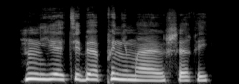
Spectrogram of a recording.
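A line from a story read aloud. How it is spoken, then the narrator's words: Laughing. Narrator (Russian): рассмеялась она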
